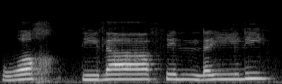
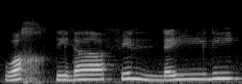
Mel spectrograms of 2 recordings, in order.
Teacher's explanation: لیل میں یا لین ادا کریں گے، یہاں پہ آپ نے 1 سے 2 حرکتوں کے درمیان پڑھنا ہے، یا لین کو زیادہ لمبا نہیں کھینچنا۔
